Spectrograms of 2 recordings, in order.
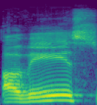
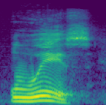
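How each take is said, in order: First: The name begins with a short 'a' sound. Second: The name begins with a 'u' sound. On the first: The speaker calls it wrong. "बहुत सारे लोग उसको गलत बोलते हैं" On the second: The speaker calls it right. "ये सही है"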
